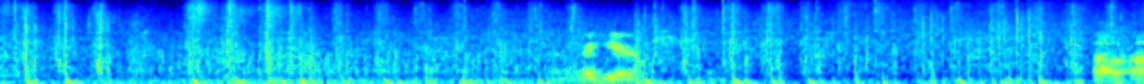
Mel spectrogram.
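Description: Footsteps thud quickly on pavement.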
